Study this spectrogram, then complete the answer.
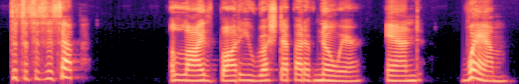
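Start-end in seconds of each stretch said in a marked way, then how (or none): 0.1-0.8 zapping sound effect. A narrator's reading.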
